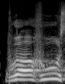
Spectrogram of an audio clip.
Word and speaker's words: Wuhu: Wie spricht man es richtig aus? Weiß es jemand? Wuhu, super, Dankeschön. Wuhu, Winterdorf.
